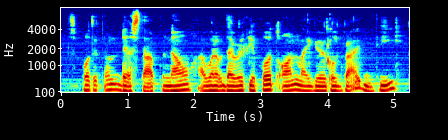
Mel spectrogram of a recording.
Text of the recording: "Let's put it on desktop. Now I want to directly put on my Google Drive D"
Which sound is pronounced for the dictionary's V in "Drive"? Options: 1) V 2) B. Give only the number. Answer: 2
